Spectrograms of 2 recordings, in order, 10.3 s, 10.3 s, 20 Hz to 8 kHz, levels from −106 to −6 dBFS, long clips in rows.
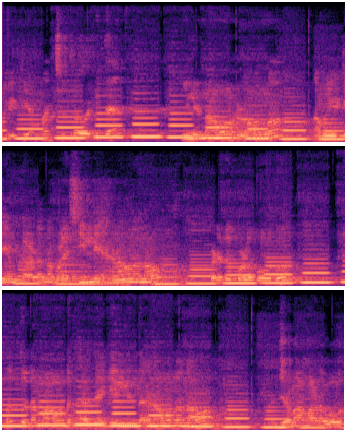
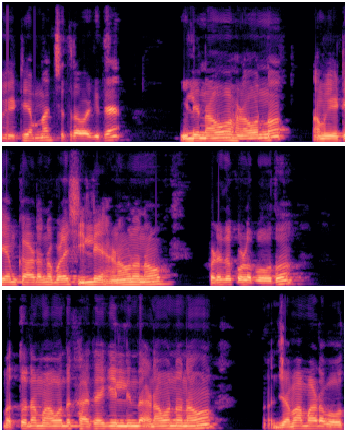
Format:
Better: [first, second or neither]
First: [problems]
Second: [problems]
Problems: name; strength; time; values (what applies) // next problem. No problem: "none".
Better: second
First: background sound (Wind instrument, woodwind instrument); 3 dB above the speech // room echo; dies away in 2.7 s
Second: none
